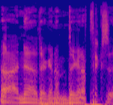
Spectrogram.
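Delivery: rough, creaky put-on voice. Imitating Tim reacting to ballot fixes: Alex Jones voice. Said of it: "I'm giving him an Alex Jones voice".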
